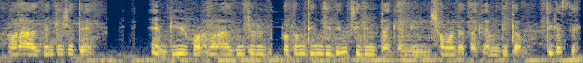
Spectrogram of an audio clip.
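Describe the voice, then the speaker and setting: Flat, creaky-voiced Bangladeshi woman. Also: lowish voice, a little fast, music in the background. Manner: rambling, often checking the listener follows. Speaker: caller telling a friend a personal story. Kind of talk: casual confiding phone chat. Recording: phone call recording, faint noise.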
